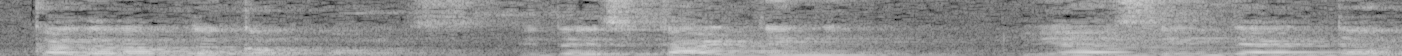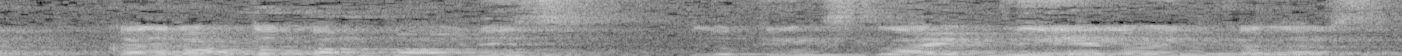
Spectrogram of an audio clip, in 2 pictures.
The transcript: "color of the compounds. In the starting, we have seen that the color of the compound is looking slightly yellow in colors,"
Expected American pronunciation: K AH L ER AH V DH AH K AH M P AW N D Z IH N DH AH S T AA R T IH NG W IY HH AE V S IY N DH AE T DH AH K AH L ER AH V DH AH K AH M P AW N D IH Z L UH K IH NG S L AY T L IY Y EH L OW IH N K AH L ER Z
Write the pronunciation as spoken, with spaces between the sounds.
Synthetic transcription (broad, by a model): K AH L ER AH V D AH K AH M P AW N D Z IH N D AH S T AA R T IH NG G IY HH AE V S IY N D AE T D AH K AH L ER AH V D AH K AH M P AW N D IH Z L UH K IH NG S L AY T L IY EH L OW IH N K AH L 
